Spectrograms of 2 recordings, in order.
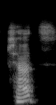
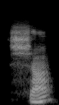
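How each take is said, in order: First: It begins with a 'ch' sound. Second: It begins with an 'sh' sound. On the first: The speaker calls it wrong. "if you re read it in English, but they know it's not chat" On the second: The speaker calls it right. "it's sha"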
